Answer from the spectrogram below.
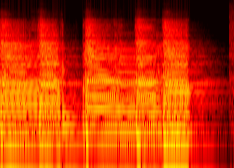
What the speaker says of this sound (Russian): Давайте послушаем теперь дисторшн.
